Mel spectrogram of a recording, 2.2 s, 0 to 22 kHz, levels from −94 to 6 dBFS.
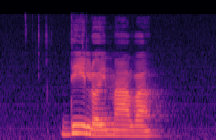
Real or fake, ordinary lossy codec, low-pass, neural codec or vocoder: real; none; 14.4 kHz; none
